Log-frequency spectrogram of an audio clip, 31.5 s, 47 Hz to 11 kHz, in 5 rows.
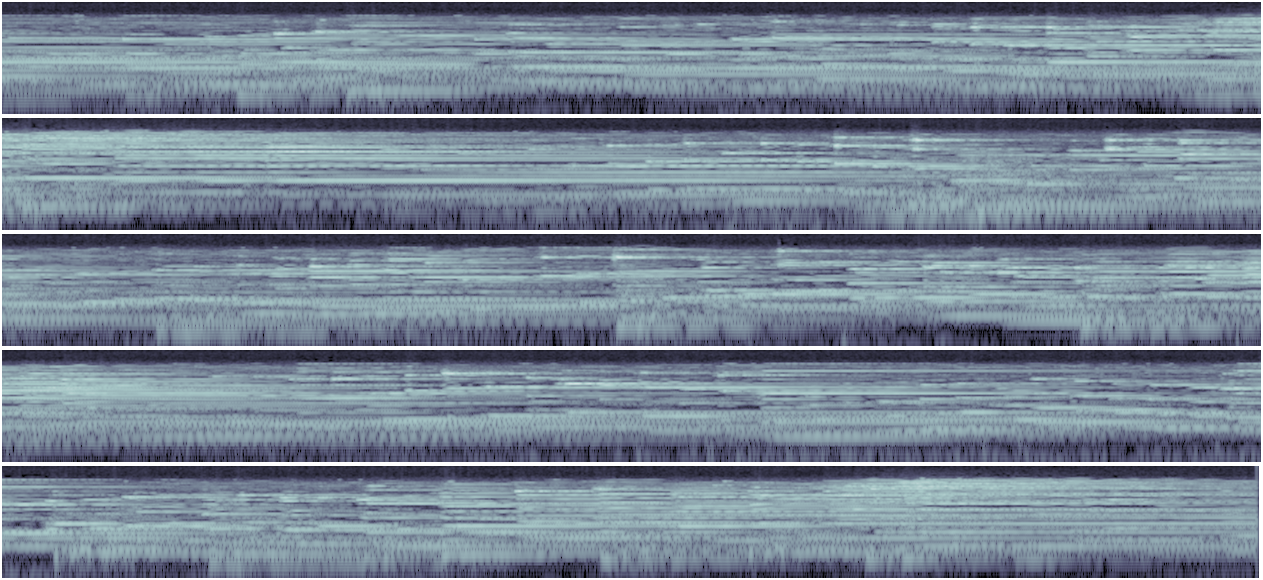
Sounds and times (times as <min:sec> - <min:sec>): Glockenspiel: 0:00.0 - 0:31.4
Marimba, xylophone: 0:00.0 - 0:31.4.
